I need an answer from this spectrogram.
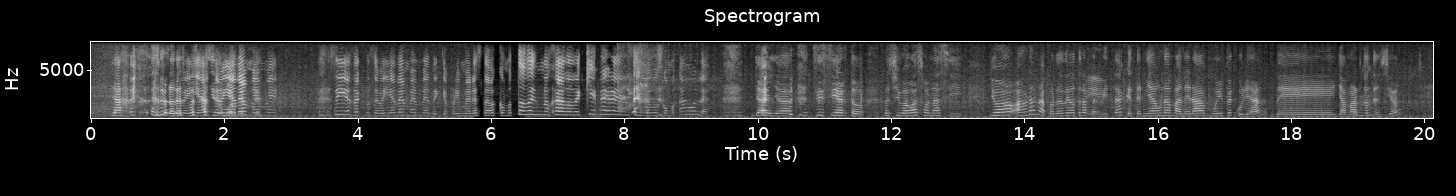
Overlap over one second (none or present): present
